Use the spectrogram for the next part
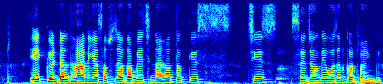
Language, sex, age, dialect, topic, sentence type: Magahi, male, 36-40, Western, agriculture, question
